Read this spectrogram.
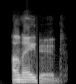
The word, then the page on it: unaided: British English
